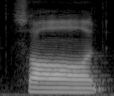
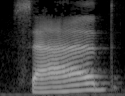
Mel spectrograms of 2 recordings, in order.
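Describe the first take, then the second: First: The vowel is dark, heavy and emphatic. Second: The vowel is light and plain, not emphatic. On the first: The speaker calls it right. "make it produce an Bold A sound" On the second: The speaker calls it wrong. "instead of A sound"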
